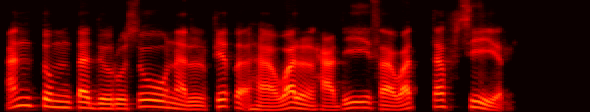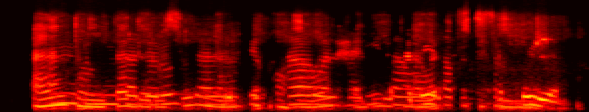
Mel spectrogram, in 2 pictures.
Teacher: Baik, di sini perlu diperhatikan huruf sa pada hadis itu pendek. Hati-hati, dihindari dibaca panjang.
